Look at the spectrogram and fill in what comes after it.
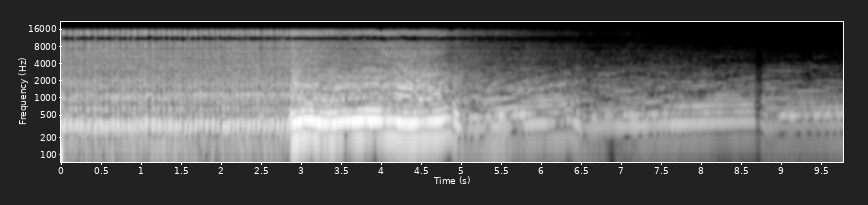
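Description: Two-stroke Kawasaki Ninja drag bike held on high revs at the start line, then launching about three seconds in and shifting up three times, with the pitch dropping at each shift and climbing again. It fades as the bike runs off down the strip.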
